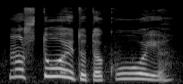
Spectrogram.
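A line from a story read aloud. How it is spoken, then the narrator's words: Sighing. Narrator (Russian): вздохнул он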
